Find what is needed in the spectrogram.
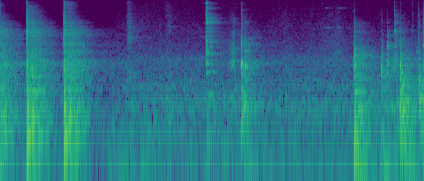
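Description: Claw hammer driving a nail into a cedar ledger board: three sharp blows in the first second. Lighter clicks about two seconds in and a few knocks near the end as a pair of loppers is hung on the nail.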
